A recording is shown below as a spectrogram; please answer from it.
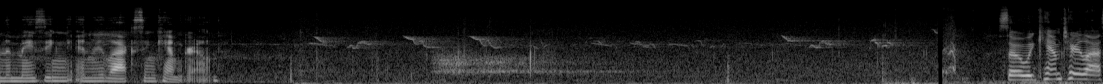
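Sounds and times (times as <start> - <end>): songbirds chirping: 0.0 - 9.4.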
